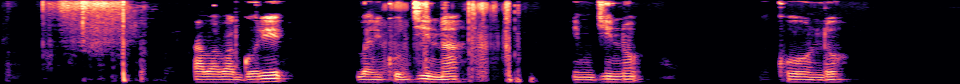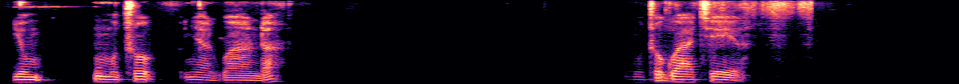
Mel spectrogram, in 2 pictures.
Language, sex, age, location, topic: Kinyarwanda, male, 18-24, Musanze, government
